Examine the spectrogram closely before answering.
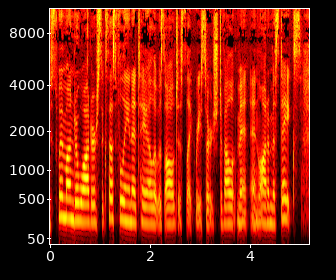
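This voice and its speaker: On a very clean recording with a silent background, a woman with an American accent speaks at medium pitch and with fairly even intonation, in an unremarkable speaking voice. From Los Angeles, US. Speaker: professional mermaid performer. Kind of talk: casual interview chat.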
